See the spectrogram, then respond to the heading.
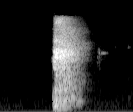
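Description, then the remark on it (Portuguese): A single sharp sneeze bursts out, a quick explosive blast that fades within half a second, followed by a faint tiny sniff and then silence. “Saúde”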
